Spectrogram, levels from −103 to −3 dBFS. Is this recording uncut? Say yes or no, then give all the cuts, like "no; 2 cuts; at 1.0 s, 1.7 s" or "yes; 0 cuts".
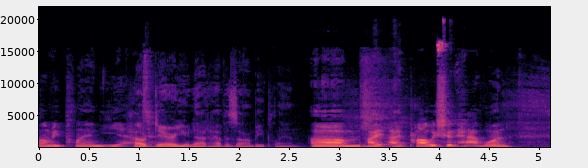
no; 1 cut; at 3.2 s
